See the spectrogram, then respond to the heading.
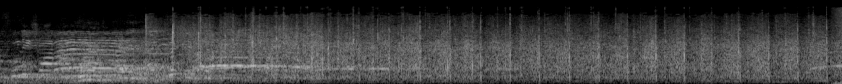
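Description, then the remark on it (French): Sustained applause from a sizeable crowd in tribute to healthcare workers, dense overlapping claps continuing steadily throughout, with some voices calling out over the clapping in the first couple of seconds. “On peut s'applaudir comme le soir”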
